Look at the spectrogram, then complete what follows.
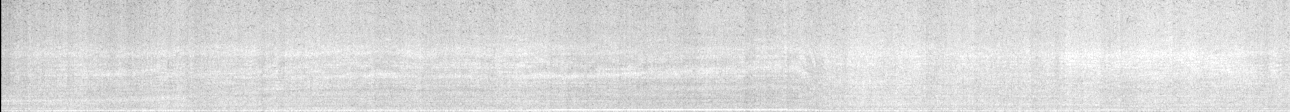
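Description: Hyundai Tiburon with an aftermarket Magnaflow cat-back exhaust cruising at highway speed, heard from inside the cabin: a loud, steady engine and exhaust drone over road and wind noise. The engine note rises a little for a few seconds mid-way, then settles back.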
